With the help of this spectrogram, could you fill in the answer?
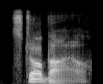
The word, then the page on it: strobile: British English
